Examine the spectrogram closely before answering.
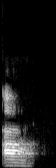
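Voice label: "her", Nigerian Pidgin, female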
